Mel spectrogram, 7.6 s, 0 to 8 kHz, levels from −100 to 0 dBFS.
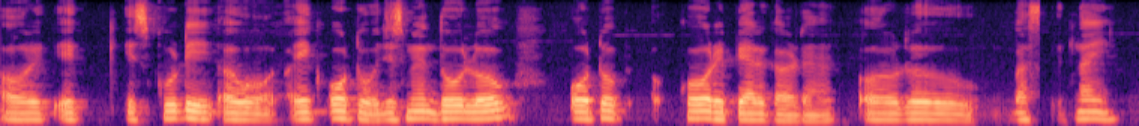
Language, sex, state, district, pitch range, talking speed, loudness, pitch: Hindi, male, Bihar, Jamui, 110-125 Hz, 150 wpm, -17 LUFS, 115 Hz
